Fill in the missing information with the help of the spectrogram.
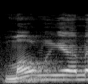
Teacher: را ساکن سے پہلے حرف پر زبر ہے تو را کو پر یعنی موٹا پڑھیں گے۔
